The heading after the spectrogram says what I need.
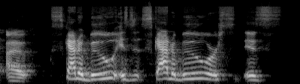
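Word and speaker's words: Skattebo: who I default to at all times for pronunciations. Scataboo. He does have it. It's in the background. So Scataboo B.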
